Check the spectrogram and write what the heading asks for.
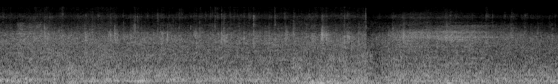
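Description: Rain pouring steadily onto a wet street and pavement, an even unbroken hiss.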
